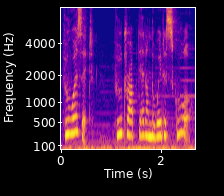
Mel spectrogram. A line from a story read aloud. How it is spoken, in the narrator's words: I heard one of them half whisper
